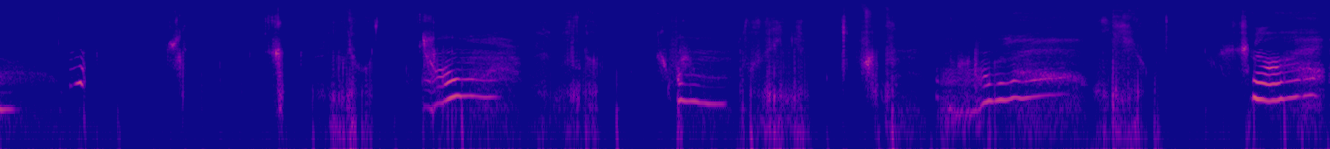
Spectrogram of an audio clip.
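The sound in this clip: Wet mouth sucking sounds: soft slurps, smacks and clicks come and go, mixed with breathy whispered vocalising and sighs, quiet and close.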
